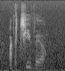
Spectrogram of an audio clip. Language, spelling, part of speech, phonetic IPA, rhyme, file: German, aktiver, adjective, [akˈtiːvɐ], -iːvɐ, De-aktiver.ogg
- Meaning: 1. comparative degree of aktiv 2. inflection of aktiv: strong/mixed nominative masculine singular 3. inflection of aktiv: strong genitive/dative feminine singular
